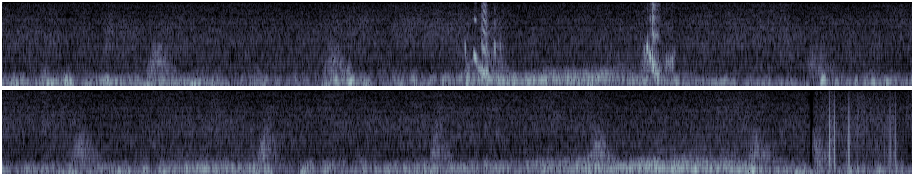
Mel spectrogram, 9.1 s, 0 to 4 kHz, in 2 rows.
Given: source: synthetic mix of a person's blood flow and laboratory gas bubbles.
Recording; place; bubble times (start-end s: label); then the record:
Doppler ultrasound of blood flow; subclavian vein
2.29-2.53 s: bubbles
3.20-3.38 s: bubbles
From the record:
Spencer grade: 2 (many but less than half of the cardiac periods contain bubble signals, singularly or in groups); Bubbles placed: anywhere in the cardiac cycle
